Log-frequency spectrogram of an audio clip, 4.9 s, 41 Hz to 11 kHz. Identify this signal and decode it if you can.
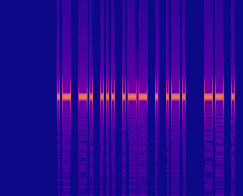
Morse code, heard as a keyed tone, about 22 wpm, 700 Hz. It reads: ANSWER ME
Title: Sentences from Top 1000 Words - Review Part 5 - 22wpm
